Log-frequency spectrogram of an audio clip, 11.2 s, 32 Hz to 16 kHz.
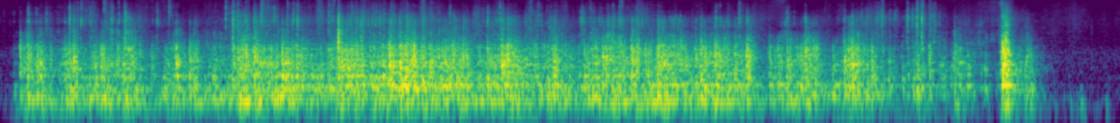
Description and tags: Recycle Bin Roll Stop Plastic Wheel Cement 3
cement, roll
